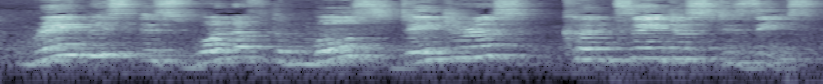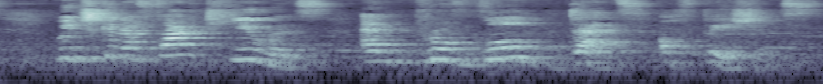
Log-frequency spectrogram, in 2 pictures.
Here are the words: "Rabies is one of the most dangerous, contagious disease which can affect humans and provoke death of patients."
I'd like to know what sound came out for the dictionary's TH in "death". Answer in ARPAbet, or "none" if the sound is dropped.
S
